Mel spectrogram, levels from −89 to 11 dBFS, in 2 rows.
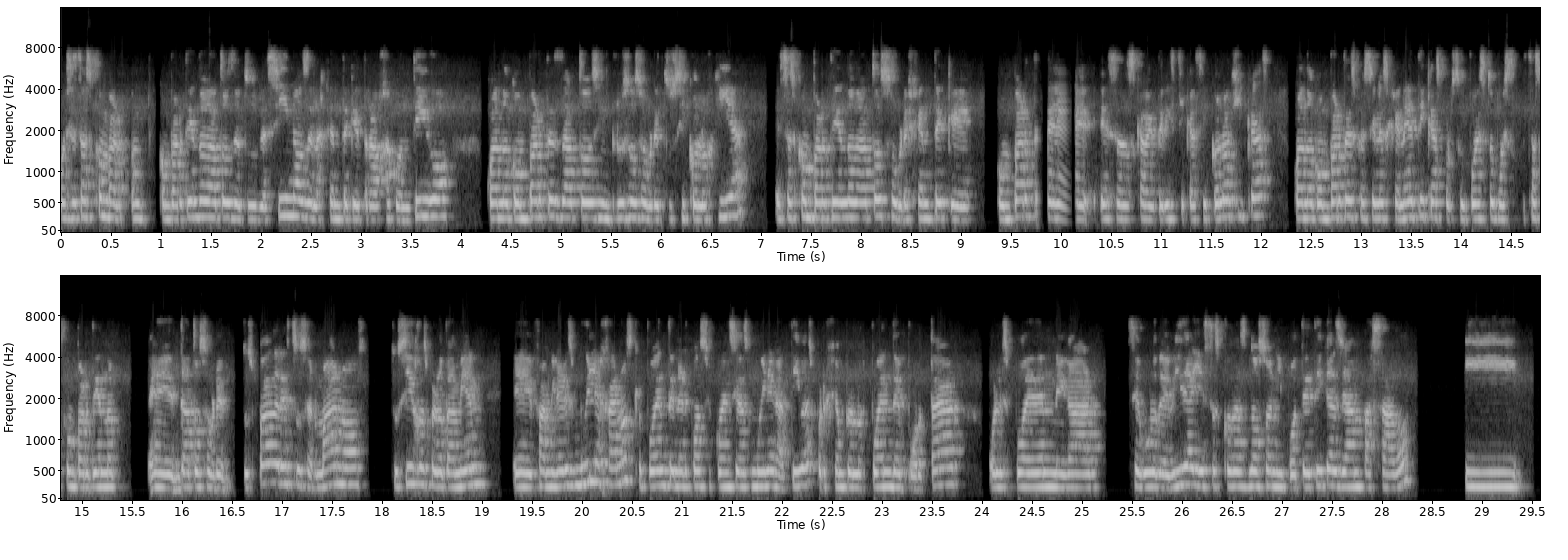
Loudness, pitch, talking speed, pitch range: -17 LUFS, 240 Hz, 165 wpm, 230-255 Hz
